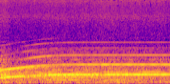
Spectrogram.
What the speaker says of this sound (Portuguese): Ucranianos começaram mais um dia ao som de sirenes.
